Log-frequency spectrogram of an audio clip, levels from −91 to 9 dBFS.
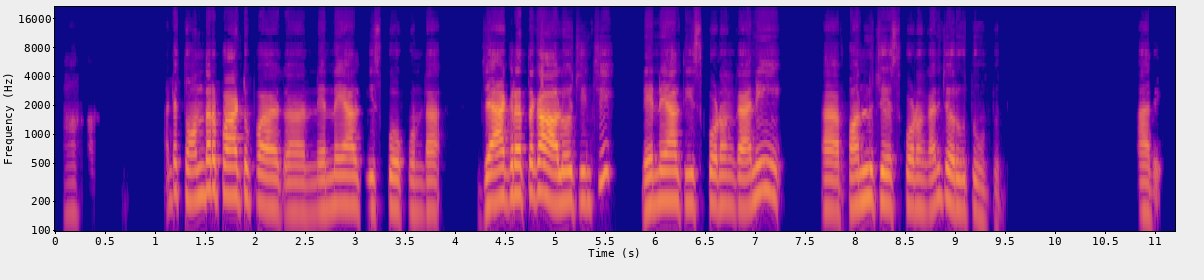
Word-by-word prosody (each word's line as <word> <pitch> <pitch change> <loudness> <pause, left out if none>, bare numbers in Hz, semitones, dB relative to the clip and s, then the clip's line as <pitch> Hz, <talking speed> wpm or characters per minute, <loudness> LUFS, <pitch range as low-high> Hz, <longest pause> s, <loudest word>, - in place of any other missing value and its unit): ఆహా! 155 - -23 0.7
అంటే, 250 - -6
తొందరపాటు 230 +1 +3
ప - - -3 0.2
గ - - -8 0.3
నిర్ణయాలు 185 +2 -1
తీసుకోకుండా, 165 -2 -6 0.6
జాగ్రత్తగా 235 +4 +7
ఆలోచించి 200 - -1 0.4
నిర్ణయాలు 205 +2 +1
తీసుకోవడం 190 0 -4
గానీ, 215 +9 +1 0.6
ఆహ్, 165 -1 +1
పనులు 205 +4 +1
చేసుకోవడం 185 -2 -4
గానీ 180 +5 -4
జరుగుతూ 170 -3 -4
ఉంటుంది. 120 - -23 1.3
అది. - - -6
190 Hz, 100 wpm, -21 LUFS, 175-220 Hz, 1.3 s, జాగ్రత్తగా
